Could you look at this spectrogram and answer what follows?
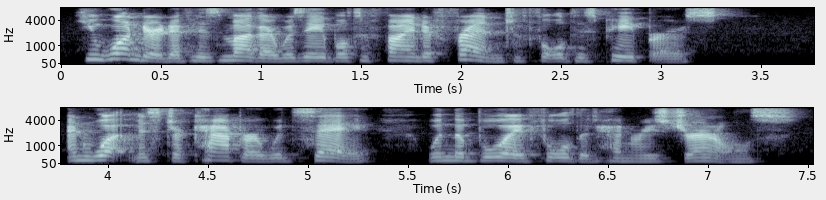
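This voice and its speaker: A woman's voice: lowish voice, sharp tone. A woman reading a children's chapter book aloud as a storyteller, in scripted narration.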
